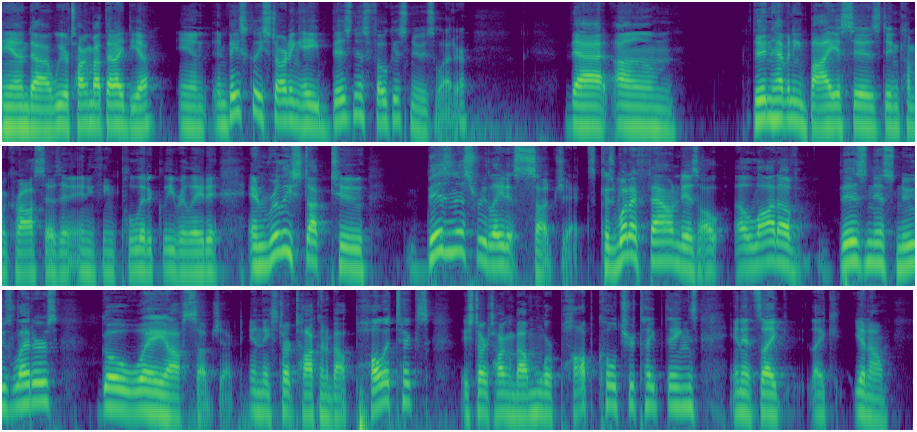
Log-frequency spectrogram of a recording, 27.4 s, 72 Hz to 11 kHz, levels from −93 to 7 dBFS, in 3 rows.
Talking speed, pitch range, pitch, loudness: 155 wpm, 125-160 Hz, 135 Hz, -21 LUFS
